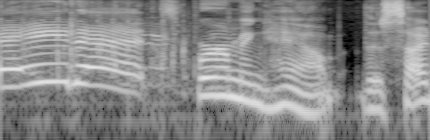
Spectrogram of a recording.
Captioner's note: cheering and applause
